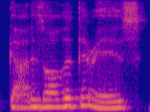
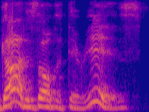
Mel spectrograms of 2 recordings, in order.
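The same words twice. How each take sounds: First: The words are said flatly, without any feeling. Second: The words are said warmly, with deep feeling. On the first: The words are recited without being felt. The speaker calls it wrong. "we can all walk around going" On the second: The words are truly felt and meant. The speaker calls it right. "Or we can say it with the emotion"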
